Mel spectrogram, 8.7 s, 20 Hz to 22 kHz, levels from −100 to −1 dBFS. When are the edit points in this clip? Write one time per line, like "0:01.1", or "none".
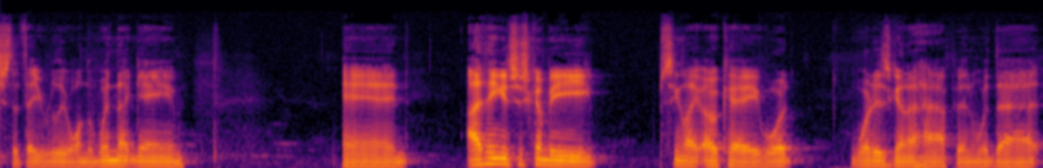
none

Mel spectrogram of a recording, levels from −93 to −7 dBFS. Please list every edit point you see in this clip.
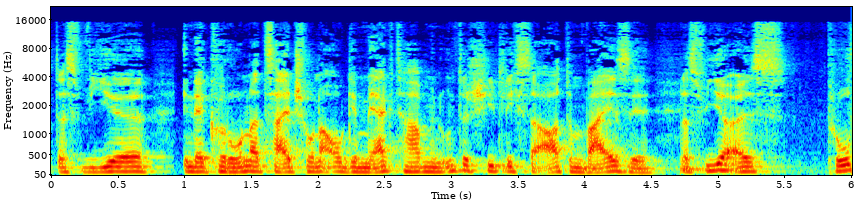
0:00.9
0:04.7

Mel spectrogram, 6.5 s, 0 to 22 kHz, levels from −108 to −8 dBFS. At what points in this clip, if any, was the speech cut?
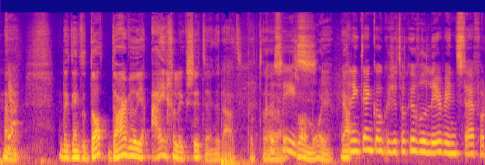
none

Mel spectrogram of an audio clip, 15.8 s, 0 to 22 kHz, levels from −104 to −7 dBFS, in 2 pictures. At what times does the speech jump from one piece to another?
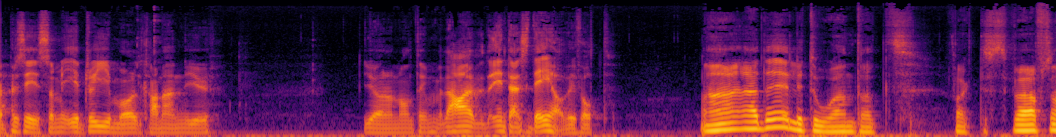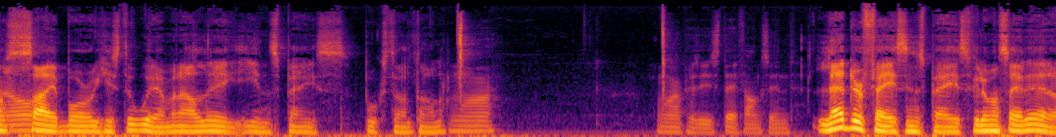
none

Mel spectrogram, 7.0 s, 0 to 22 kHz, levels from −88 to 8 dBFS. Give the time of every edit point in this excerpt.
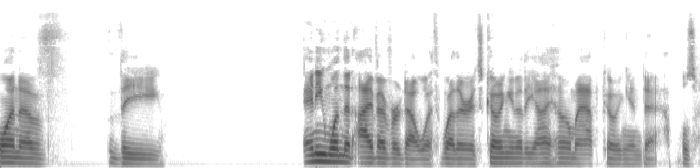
0:06.0

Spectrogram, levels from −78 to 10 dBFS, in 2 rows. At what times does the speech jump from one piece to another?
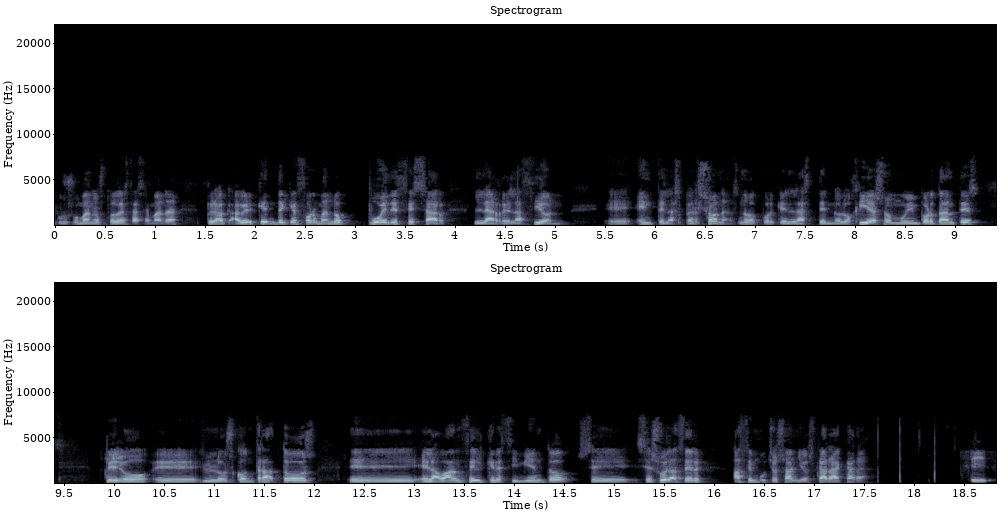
0:10.9

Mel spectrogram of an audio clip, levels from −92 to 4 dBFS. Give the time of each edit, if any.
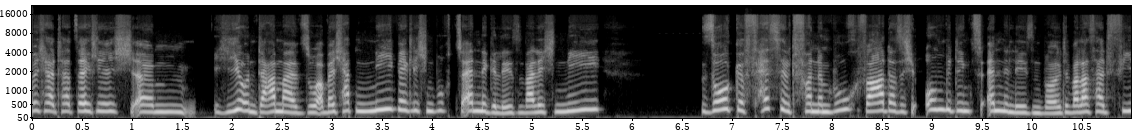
none

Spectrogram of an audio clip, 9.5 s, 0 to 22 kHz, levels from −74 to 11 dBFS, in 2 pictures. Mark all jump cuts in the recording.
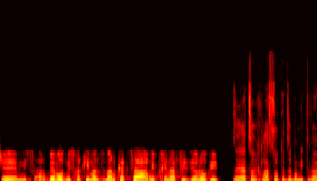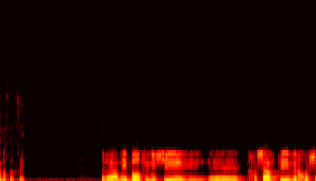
0:03.5

